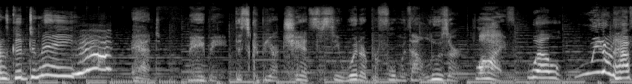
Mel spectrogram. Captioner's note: whispering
